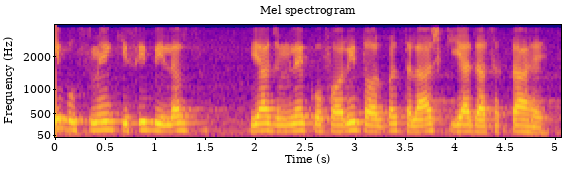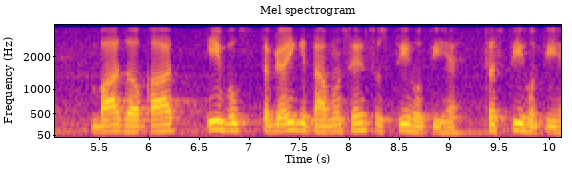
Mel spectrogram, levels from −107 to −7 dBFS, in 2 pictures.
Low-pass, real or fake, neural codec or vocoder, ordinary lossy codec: 3.6 kHz; real; none; none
